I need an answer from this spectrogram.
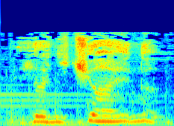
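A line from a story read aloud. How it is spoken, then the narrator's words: Whispered confession. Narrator (Russian): шепотом признался Вахмурка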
